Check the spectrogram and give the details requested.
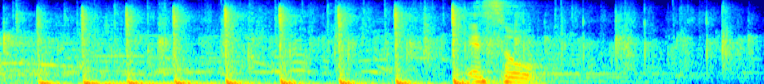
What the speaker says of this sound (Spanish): Un aplauso para Te Insomnio,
